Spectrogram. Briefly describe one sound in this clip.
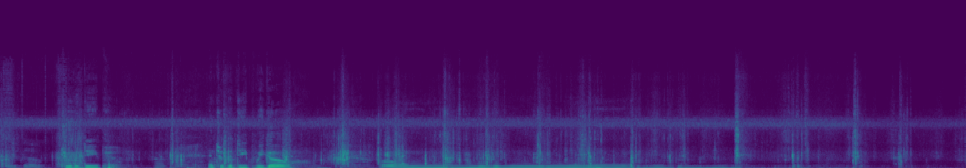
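Sandals scuff and tap on stone steps as a person walks down.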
